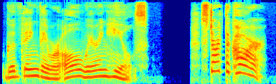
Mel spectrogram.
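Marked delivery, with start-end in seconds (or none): 2.7-3.5 yelling. A narrator's reading. Faye flees angry bridesmaids to her driver, yelling. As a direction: yell it to get moving, pitch way up. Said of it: "Faye yelled at the driver".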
